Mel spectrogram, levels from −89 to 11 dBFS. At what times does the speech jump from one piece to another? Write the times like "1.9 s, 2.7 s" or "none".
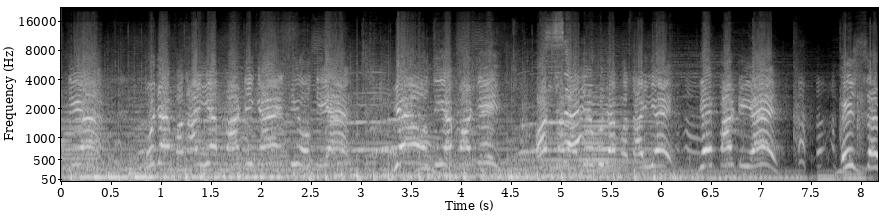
none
